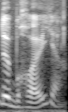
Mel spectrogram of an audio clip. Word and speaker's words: de Broglie: comme une particule louis de breuil alors ça s'écrit de broglie mais on le dit on les nonces louis de breuil donc lui de breuil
